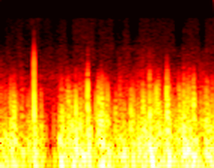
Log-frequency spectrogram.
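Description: Wind buffeting a phone's microphone in uneven gusts, a low rumble broken by irregular sharp pops.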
